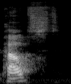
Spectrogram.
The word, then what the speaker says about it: Paupst: You got Ethan Paupst. I guess you do pronounce the P according to him when I heard him pronounce his name.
